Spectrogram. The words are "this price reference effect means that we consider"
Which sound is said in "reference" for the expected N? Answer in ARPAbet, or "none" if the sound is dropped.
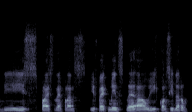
N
